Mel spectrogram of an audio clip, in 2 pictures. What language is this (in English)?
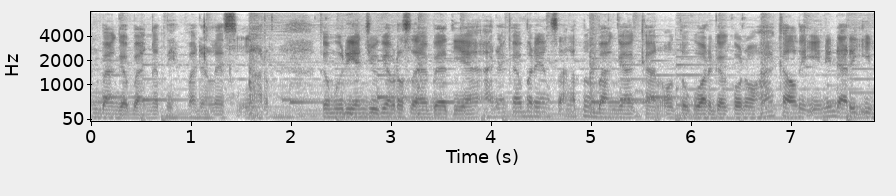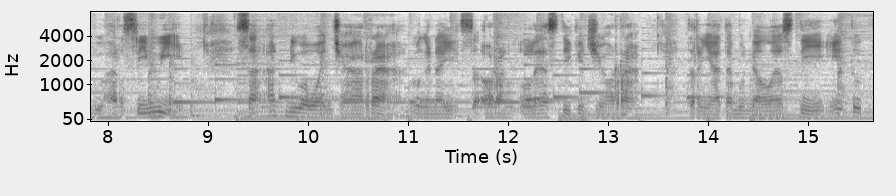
Indonesian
